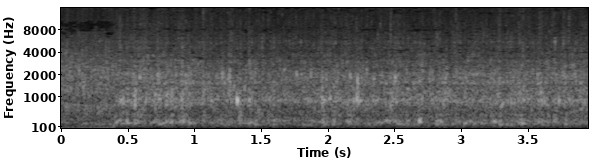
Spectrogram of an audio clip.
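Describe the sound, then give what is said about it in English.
Steady flowing river water babbles and trickles continuously, with a few brief splashy bright spots and no voices, as cooked gampi fibre strands for paper making are placed in the river in a giant strainer. “Now takes it out to the river in a giant strainer and places it in the river water.”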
